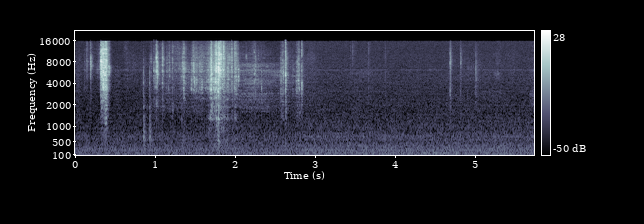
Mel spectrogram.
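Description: Adhesive bandage wrappers being torn open and the backing peeled off, a few sharp paper crinkles and rips in the first two seconds or so, over a steady low hum.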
